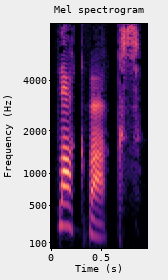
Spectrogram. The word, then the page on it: lockbox: American English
